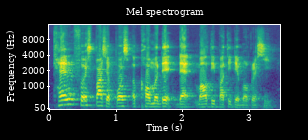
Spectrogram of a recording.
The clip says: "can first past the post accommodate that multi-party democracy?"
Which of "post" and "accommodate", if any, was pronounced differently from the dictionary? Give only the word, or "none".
post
